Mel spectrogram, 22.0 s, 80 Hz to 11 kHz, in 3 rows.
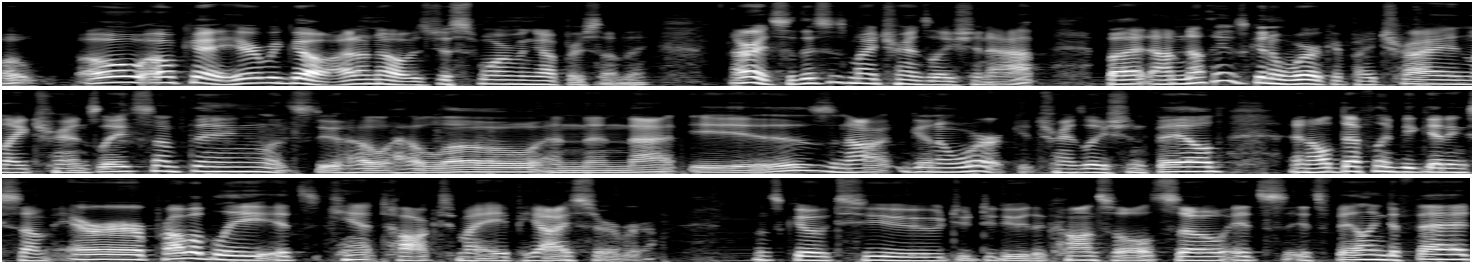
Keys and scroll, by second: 3.3 super+=, 3.6 super+=, 3.8 super+=, 6.5-10.2 typing, 15.8 alt+super+i.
